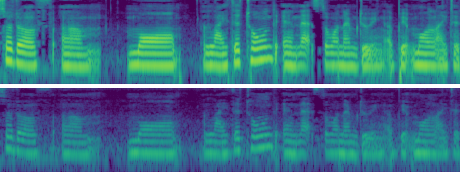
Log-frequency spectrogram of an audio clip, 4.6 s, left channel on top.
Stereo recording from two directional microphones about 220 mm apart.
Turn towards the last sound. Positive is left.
turn(degrees=40)  # may be behind; listen again after turning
